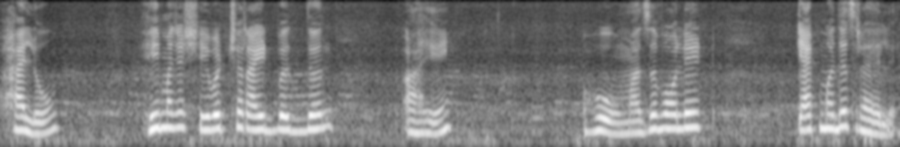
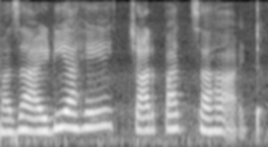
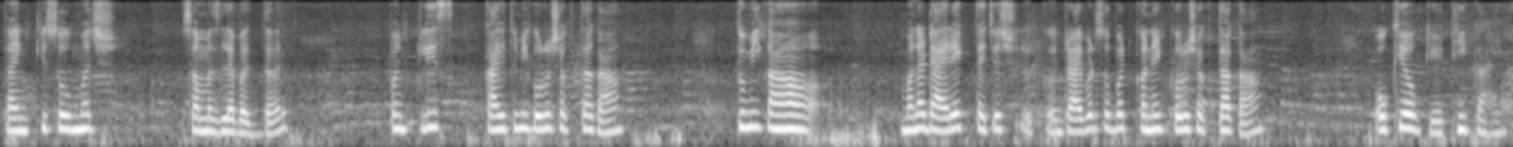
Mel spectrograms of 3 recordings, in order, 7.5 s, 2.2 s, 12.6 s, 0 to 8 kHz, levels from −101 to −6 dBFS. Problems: constant background noise, continuous background conversations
